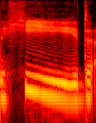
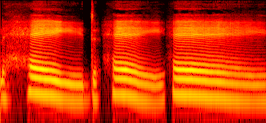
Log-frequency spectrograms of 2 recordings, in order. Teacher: our tongue is still near the front of her mouth but it lowers just a little bit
